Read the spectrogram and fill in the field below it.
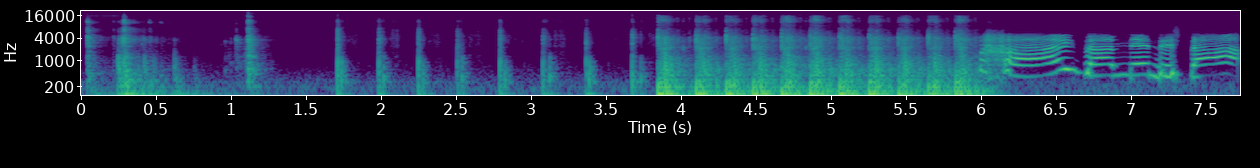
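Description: Sharp knocks on a locked door, evenly spaced at first, then erupting into loud, rapid pounding and rattling, before a high, wavering voice takes over at the end.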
